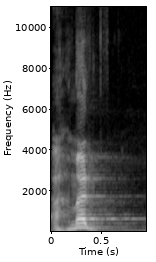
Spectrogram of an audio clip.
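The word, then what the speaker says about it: أحمد: Ahmad dengan ha, Ahmad.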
